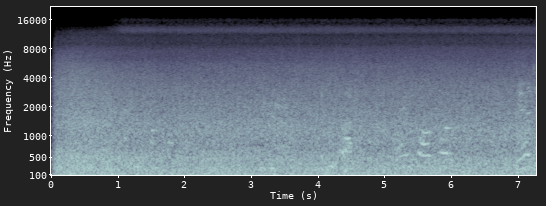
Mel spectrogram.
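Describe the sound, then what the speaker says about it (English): A hidden mountain waterfall on a hike in Greiggs, St. Vincent and the Grenadines, roars as a steady, broad wash of falling water that stays loud and unbroken throughout. "Waterfall!"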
